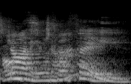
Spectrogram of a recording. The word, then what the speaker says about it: Joni: No it's Johnny. So when I first saw this name, it's spelled J O N I. And I'm like, "Oh, Johnny. Johnny."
